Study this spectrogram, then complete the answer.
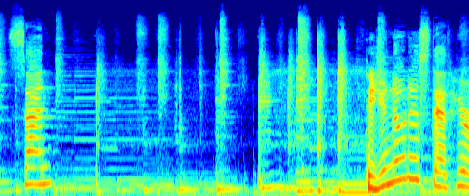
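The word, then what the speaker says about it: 三: hung here's one more it means three it's pronounced sun did you notice that here are three hung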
